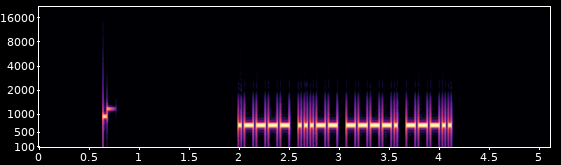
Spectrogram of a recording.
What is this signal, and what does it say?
Morse code, heard as a keyed tone, about 40 wpm, 700 Hz. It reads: 1398
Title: Numbers - Contest Style - 4-Digit 40wpm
